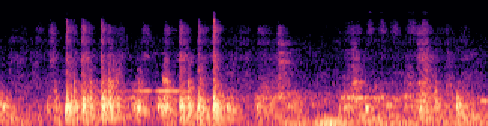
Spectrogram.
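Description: Faint, irregular taps and scratches of writing, a pen or marker working against the writing surface.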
